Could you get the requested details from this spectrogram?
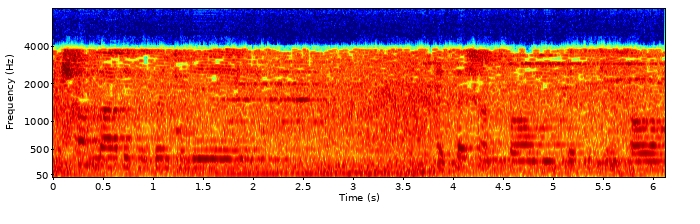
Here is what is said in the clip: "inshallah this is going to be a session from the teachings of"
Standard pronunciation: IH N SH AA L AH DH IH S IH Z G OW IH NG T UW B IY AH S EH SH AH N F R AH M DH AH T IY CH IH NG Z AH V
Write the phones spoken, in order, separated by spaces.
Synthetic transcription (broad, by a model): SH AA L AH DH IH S IH Z G OW IH NG T UW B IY AH S EH SH AH N F R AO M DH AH S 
